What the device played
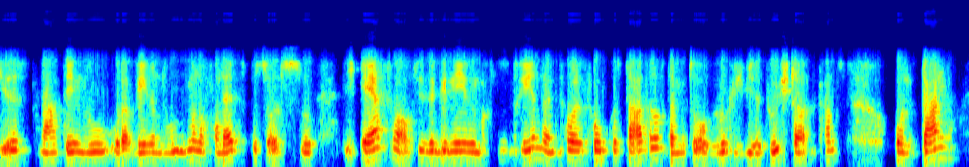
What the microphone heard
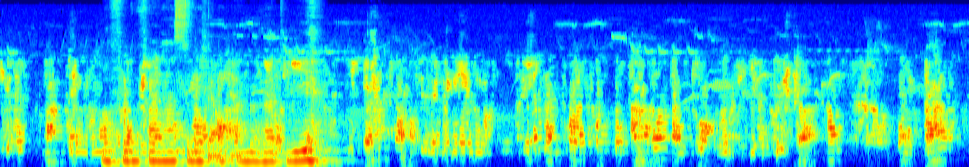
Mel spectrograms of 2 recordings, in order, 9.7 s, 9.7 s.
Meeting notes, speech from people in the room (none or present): present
